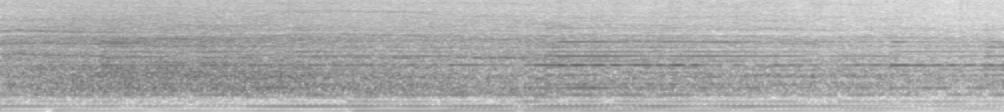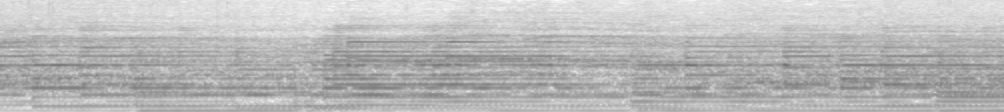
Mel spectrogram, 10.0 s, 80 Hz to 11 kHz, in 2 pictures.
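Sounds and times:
rock band music: 0.0 - 10.0
sustained layered guitar notes: 0.0 - 10.0.

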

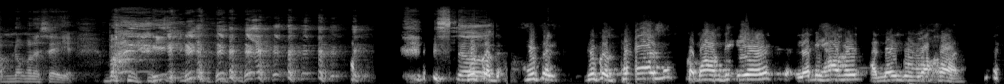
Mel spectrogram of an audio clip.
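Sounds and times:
men laughing hard: 1.1 - 3.7.

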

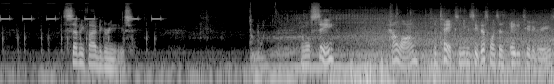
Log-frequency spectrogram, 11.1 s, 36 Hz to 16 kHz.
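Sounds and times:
air conditioner beep: 0.0 - 3.4
air conditioner humming: 0.0 - 11.0.

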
